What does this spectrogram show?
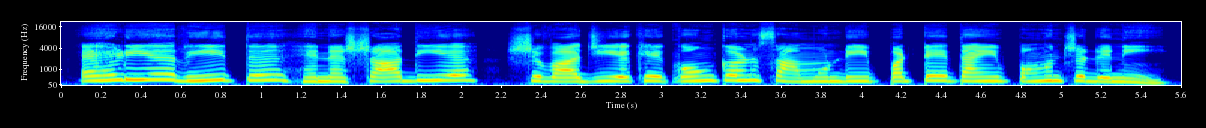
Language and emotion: Sindhi, neutral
